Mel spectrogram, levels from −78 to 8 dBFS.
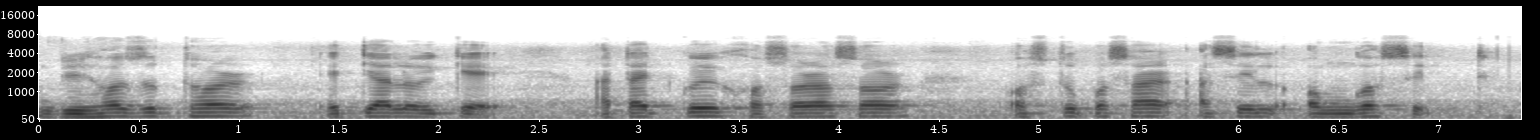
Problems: constant background noise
